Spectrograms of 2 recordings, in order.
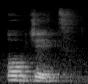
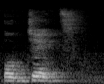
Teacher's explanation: you are going to stress the first syllable but when it is functioning as a verb it is going to have the stress from the second syllable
